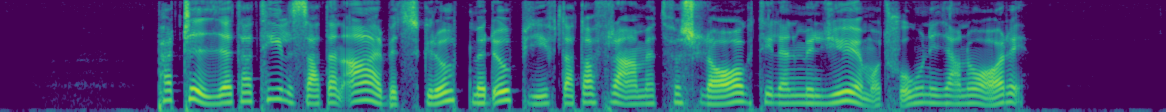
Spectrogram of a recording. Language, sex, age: Swedish, female, 54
